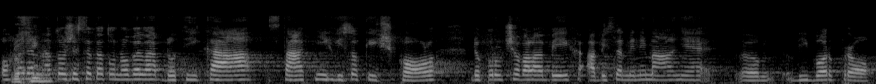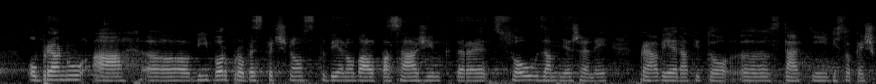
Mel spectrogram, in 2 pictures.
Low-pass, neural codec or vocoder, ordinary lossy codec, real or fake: 9.9 kHz; vocoder, 22.05 kHz, 80 mel bands, WaveNeXt; AAC, 32 kbps; fake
